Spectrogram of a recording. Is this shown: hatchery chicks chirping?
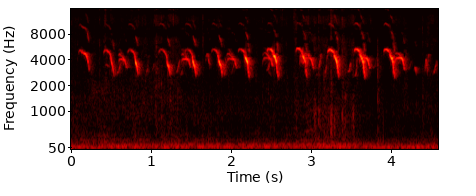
yes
